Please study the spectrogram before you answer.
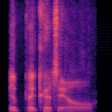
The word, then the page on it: epicotyl: British English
